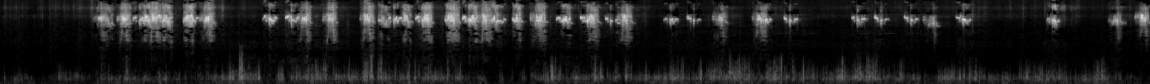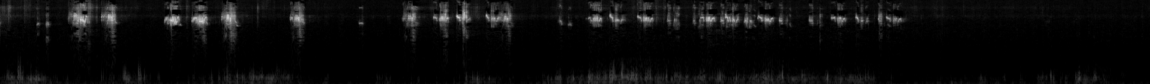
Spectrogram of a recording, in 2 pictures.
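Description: African pipit nestlings begging: rapid runs of thin, very high-pitched calls in irregular bursts, over soft rustling in the grass nest. The calling stops shortly before the end.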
